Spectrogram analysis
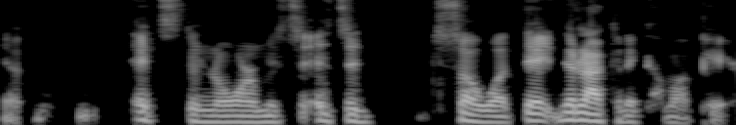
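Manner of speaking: the farm dog voiced as utterly unimpressed; bored dog's thoughts. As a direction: voice the dog shrugging off the coyotes. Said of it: "looked at him like".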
